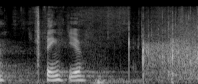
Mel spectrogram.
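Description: A young woman speaks briefly and softly into a microphone in an echoing room.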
